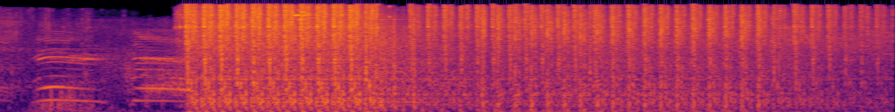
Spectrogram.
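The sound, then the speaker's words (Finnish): Sustained bursts of automatic gunfire erupt after a brief voice-like whistle, a dense rapid rattle of many weapons firing continuously as all magazines are fired empty, loud, gradually thinning into quick repeated shots. “Tässä vaiheessa kaikki lippaat ammutaan tyhjiksi.”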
